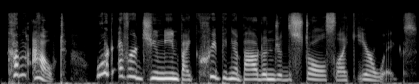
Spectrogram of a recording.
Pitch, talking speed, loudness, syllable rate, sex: 265 Hz, 200 wpm, -17 LUFS, 5.6 syllables/s, female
